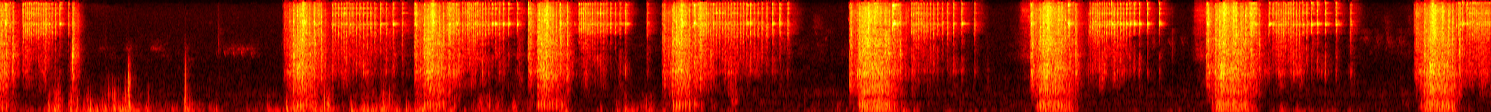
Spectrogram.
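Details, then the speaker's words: Craftsman two-stroke weedeater that stopped running after about six months of use and storage, choked and primed; repeated pulls about every two seconds, it spins and rasps but never catches. Plug gap found badly off, to be opened up. "Sound like it wants to start. All right, let's check this spark plug."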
